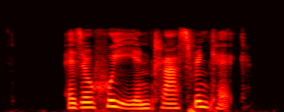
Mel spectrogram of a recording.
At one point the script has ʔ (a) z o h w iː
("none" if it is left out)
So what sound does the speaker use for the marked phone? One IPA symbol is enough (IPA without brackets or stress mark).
ɛ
